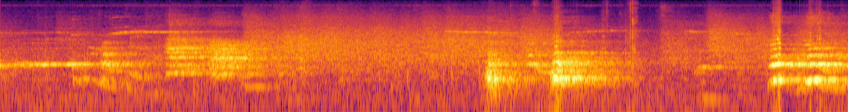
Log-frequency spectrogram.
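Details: Several dogs at a dog park, barking in overlapping bursts with yips and whines, loud barks clustered near the middle and end of the clip.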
